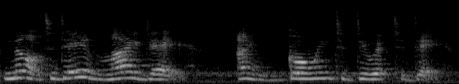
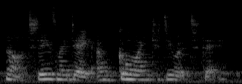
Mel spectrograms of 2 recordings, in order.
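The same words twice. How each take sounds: First: Triumphant shout. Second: Firm affirmation. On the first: Skier declaring to the mountains, triumphant and loud. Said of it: "throws her hands up and says". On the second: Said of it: "she just replaces it with". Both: Retold or imitated.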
